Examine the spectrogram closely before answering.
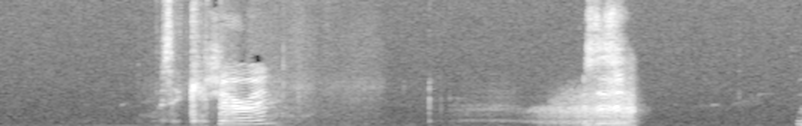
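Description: A young woman speaks tensely into a phone.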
